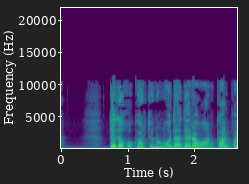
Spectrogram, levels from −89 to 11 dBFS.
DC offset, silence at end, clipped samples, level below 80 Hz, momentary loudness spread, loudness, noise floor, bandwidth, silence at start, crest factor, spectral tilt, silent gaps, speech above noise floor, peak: under 0.1%; 0 s; under 0.1%; -58 dBFS; 4 LU; -24 LUFS; -52 dBFS; 11.5 kHz; 0 s; 18 dB; -5 dB/octave; none; 29 dB; -6 dBFS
